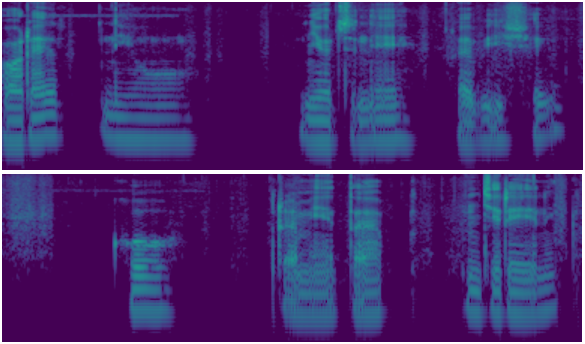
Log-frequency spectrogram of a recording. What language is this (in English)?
Kalenjin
